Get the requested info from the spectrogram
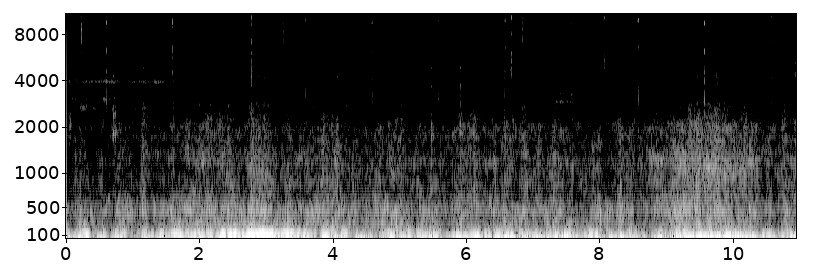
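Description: A deep, low rumble that swells twice, about three seconds in and again near the end, with faint scattered clicks over it.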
